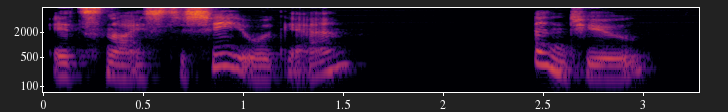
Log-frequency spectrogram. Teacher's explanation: And you is a statement. It has a falling intonation, and it's used to return the compliment or the greeting.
